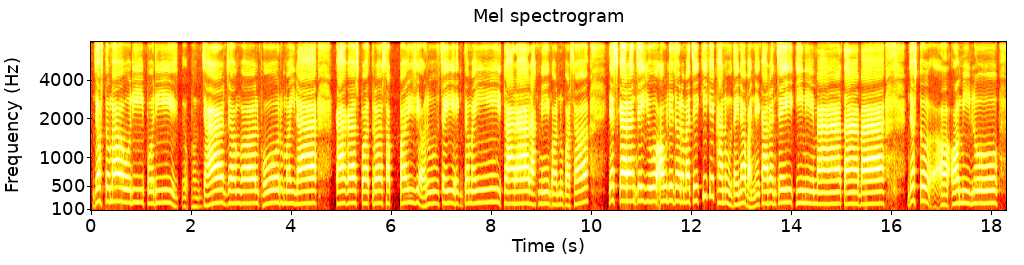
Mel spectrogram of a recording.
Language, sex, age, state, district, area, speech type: Nepali, female, 60+, West Bengal, Kalimpong, rural, spontaneous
